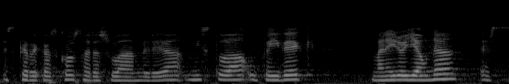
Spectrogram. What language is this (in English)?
Basque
